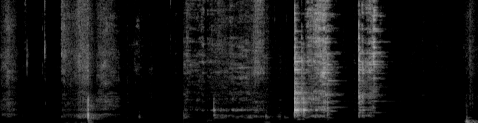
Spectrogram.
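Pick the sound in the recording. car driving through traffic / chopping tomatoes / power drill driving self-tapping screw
chopping tomatoes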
